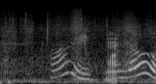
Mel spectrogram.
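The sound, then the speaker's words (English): Two Gloucestershire Old Spot pig vocalizations, each a rising-and-falling tonal grunt, sound one after the other over faint outdoor background noise, on more than 8 acres of land a cider maker has laid out for the pigs. “She's driving me in a golf cart over the more than 8 acres of land Virtue Cider has laid out for Gloucestershire Old Spot pigs.”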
